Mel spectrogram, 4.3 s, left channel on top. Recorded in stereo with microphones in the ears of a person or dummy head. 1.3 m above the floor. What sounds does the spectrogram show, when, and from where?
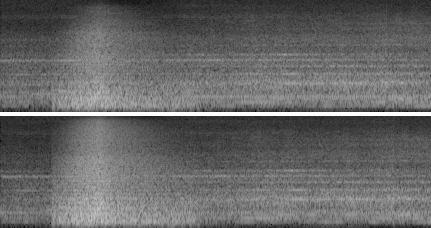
0.5 s a whoosh: 30° right (ahead or behind), 1.0 m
